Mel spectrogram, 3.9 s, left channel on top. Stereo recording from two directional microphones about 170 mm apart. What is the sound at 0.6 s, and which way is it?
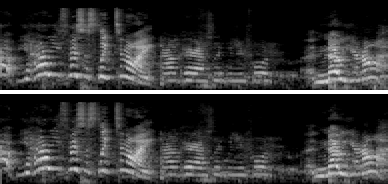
Speech, 65° left (ahead or behind).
